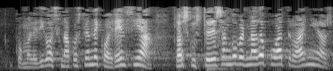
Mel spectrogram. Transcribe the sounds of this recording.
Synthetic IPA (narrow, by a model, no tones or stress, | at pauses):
komo̞le̞ðiɣo̞e̞sunakwe̞st̪jo̞nd̪e̞ko̞e̞ɾe̞nθjaklaɾoeskeust̪e̞ð̞e̞saŋɡo̞β̞e̞ɾnað̞o̞kwat̪ɾoaɲo̞s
